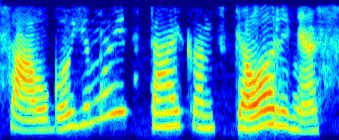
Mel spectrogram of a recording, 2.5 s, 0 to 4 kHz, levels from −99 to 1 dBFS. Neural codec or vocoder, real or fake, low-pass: codec, 16 kHz, 16 kbps, FreqCodec, larger model; fake; 3.6 kHz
